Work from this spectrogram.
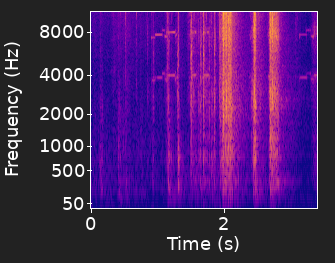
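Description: A 10mm bolt on the back of a Toyota RAV4 front bumper is loosened and removed with a ratchet, a run of quick clicking ticks growing louder and denser, close and alone.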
